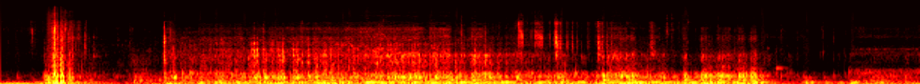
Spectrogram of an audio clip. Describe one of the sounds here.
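Air bubbles burble and rise through the water.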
